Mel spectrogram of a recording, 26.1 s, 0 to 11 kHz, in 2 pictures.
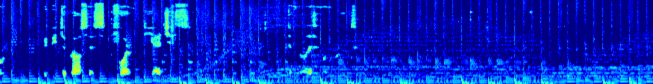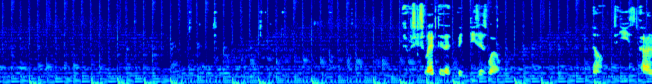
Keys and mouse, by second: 1.6 ctrl+z, 2.5 click, 3.2 ctrl+z, 4.8 ctrl+l, 9.2 ctrl+z, 9.8 ctrl+l, 16.7 ctrl+z, 18.0 ctrl+z, 18.9 ctrl+l, 19.7-21.3 middle drag, 20.8 Tab, 21.3-26.1 drag.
